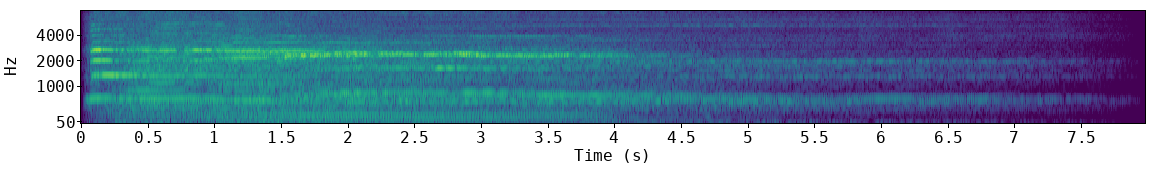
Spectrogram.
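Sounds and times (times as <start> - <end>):
cursed bugle: 0.0 - 5.7.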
